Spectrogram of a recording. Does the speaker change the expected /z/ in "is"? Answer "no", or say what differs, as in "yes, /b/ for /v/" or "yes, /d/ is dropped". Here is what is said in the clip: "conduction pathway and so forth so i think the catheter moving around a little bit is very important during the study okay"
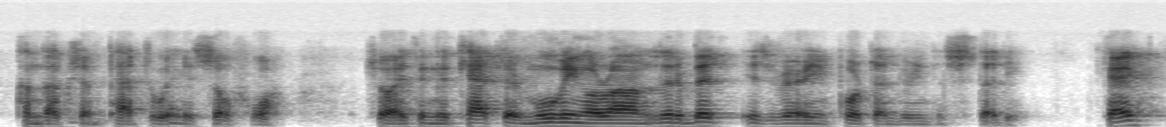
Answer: no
